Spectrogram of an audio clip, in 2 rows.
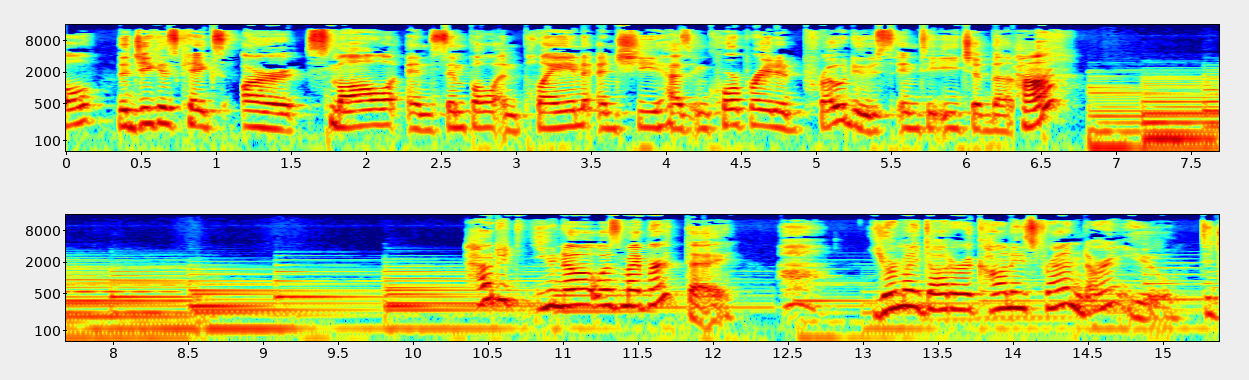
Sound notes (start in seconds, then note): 6.8 piano music begins; 12.4 gasp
